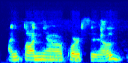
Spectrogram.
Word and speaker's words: Anntonia Porsild: And today we have a very special guest, one of the reigning Big Five winners from Thailand, Miss Anntonia Porsild. Did I pronounce it right?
